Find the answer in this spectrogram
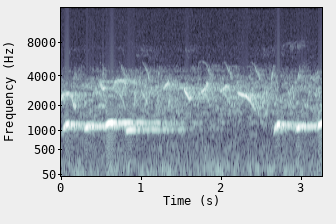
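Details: In ATR forest, a crested hawk-eagle chick repeats piercing level whistles, each with a rising start. Higher, thinner twittering from other birds overlaps the calls, over a light background hiss.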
